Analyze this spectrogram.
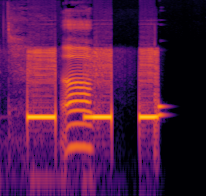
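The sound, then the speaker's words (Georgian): Steady beeping phone line tone after a phone call is cut off, a few short even pulses at one flat pitch, with a brief burst of voice between the first pulses. “საუბარი შეწყდა იმის გამო რომ შეწყდა კავშირი”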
